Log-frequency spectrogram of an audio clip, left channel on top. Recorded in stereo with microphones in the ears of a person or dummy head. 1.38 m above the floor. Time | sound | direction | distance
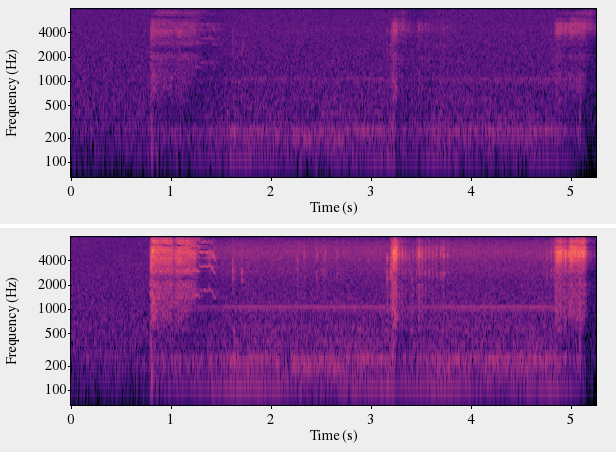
0.8 | a hiss | 60° right (ahead or behind) | 1.1 m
